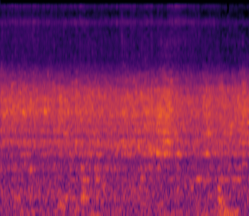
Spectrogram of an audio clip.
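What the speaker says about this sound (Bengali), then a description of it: "পানি দিয়ে দেবেন" Steady running water pours continuously into a pot of fried lentils for khichuri, a constant broadband splashing rush with no pauses, fairly close.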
